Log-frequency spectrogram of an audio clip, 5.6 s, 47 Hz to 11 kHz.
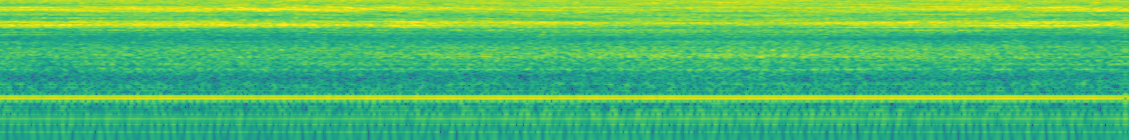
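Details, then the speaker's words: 2001 Honda Odyssey just after installing a short ram intake with a 3" filter, started with no check engine light: a smooth, even idle with a steady low hum and light intake hiss, no ticks or knocks. Normal idle. "let's take this take a look at this and this sounds a lot better honestly this actually sounds very good"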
